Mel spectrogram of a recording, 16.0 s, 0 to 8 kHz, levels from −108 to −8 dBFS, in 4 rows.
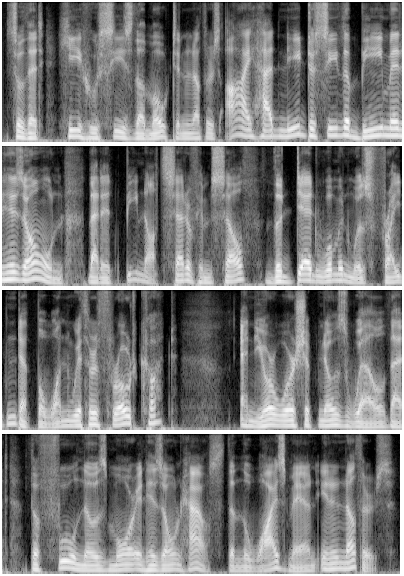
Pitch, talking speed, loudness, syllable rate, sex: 110 Hz, 220 wpm, -20 LUFS, 4.8 syllables/s, male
